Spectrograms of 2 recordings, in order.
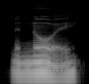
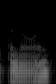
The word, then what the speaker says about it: Benoit: And one of the notable athletes in that division is Joan Manoi. I don't know if I'm pronouncing that right. I think it's Canoy.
